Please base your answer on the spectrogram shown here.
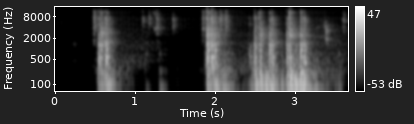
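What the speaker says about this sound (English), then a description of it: "I'm typing so poorly today." Keystrokes on a computer keyboard while entering code, in a short burst followed by denser rapid clusters, close and fairly loud with no talking.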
